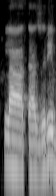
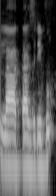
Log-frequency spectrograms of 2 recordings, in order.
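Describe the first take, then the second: First: The verb ends on a bare consonant. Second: The verb ends with a short u vowel. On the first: The speaker calls it right. "बल्कि ला तज़रिब" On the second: The speaker calls it wrong. "ला तज़रिबु नहीं कहेंगे"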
